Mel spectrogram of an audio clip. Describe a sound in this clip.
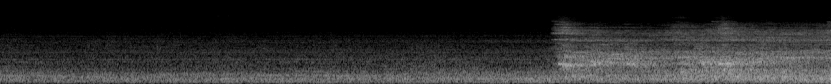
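A subway train rumbles into an underground station, growing louder as it approaches.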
